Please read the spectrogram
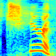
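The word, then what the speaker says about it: Chirithy: name actually is chiy I think I said it wrong earlier it's a cheer cheer sorry it is chery it's a harder name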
